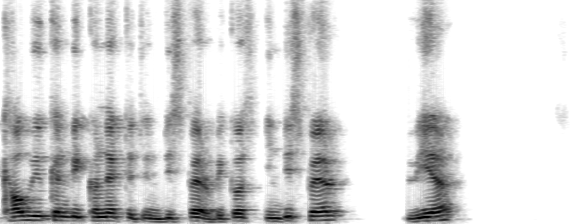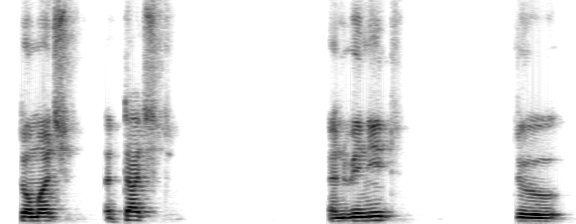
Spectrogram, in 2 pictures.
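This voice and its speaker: A man from Russia with a Russian accent gives a devotional talk on scripture. He speaks haltingly, with many pauses and restarts, and laughs often. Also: medium pitch, roomy sound, poor audio.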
